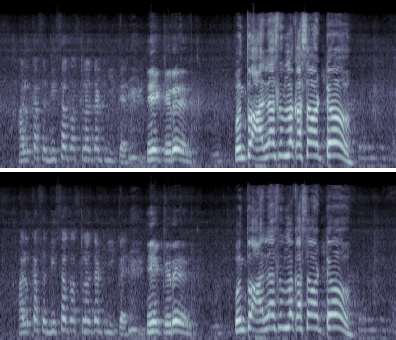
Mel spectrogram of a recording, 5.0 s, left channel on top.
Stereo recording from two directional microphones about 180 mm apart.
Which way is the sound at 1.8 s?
70° right (ahead or behind).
